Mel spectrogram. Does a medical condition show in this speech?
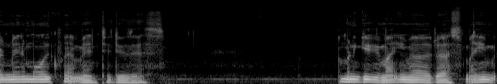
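Yes: cerebral palsy; wheelchair user.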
